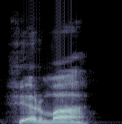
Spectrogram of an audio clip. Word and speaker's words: Ферма: «Вам говорит что-нибудь имя Ферма?» «Ферма!» — ударение на последнем слоге.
